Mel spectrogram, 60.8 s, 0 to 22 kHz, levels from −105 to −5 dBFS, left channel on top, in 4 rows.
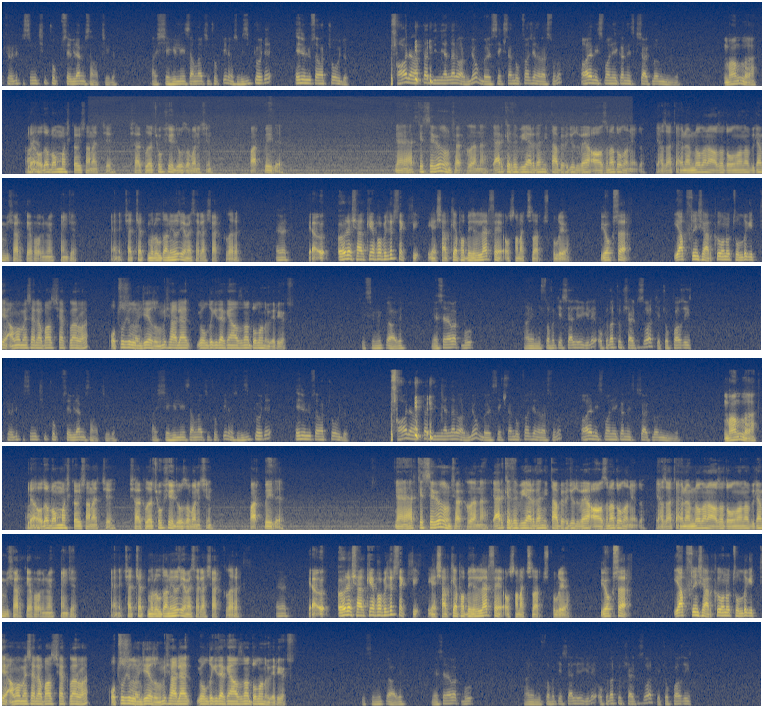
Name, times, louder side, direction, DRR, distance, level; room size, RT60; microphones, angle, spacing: voice 1, 0.0-2.3 3.0-5.4 5.9-6.9 7.9-11.2 11.6-13.5 15.7-16.0 23.3-23.4 35.9-36.2 52.8-53.7 54.2-55.0 56.0-59.4, left 3 dB, 45° left, 0.8 m, -34 dB
voice 2, 14.4-15.1 15.7-17.5 17.8-19.4 20.2-20.8 23.1-28.0 28.3-31.9 32.6-35.2 36.5-41.8 42.4-43.0 43.8-47.3 47.8-51.3, right 4 dB, 35° right, 0.5 m, -26 dB
sound 1, 16.9-27.8, left 3 dB, 90° left, 1.1 m, -47 dB
head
